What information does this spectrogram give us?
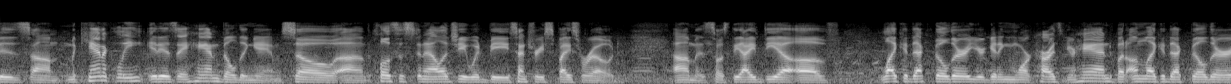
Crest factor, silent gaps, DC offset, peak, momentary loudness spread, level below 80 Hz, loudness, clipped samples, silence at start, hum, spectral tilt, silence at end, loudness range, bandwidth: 14 dB; none; under 0.1%; 0 dBFS; 6 LU; -44 dBFS; -15 LUFS; under 0.1%; 0 s; none; -5 dB/octave; 0 s; 2 LU; 7.6 kHz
